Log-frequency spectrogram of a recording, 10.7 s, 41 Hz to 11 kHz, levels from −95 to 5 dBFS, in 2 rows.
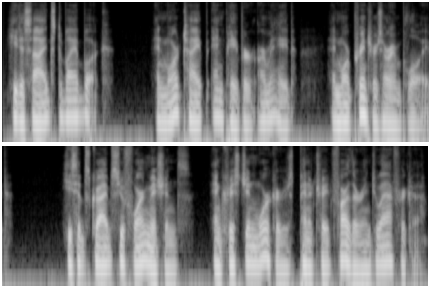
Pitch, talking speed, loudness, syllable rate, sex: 90 Hz, 170 wpm, -19 LUFS, 5.9 syllables/s, male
